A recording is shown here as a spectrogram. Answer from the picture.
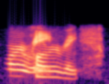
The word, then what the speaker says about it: horary: But I would love to know, if you want to do the, how do you say it again? The horary, is that right? – It's like horoscope. – Horary.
